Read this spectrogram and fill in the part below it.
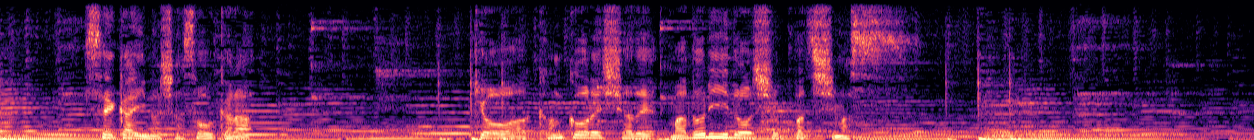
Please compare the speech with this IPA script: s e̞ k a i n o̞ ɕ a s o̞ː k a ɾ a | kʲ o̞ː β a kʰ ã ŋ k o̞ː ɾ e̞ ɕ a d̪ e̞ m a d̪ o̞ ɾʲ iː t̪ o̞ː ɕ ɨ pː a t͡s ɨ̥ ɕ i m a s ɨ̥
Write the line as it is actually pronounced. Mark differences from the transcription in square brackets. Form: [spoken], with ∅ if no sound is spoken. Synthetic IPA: s e̞ k a i n o̞ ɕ a s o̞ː k a ɾ a | kʲ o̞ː β a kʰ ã ŋ k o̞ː ɾ e̞ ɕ a d̪ e̞ m a d̪ o̞ ɾʲ iː [d̪] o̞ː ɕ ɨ pː a t͡s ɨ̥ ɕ i m a s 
